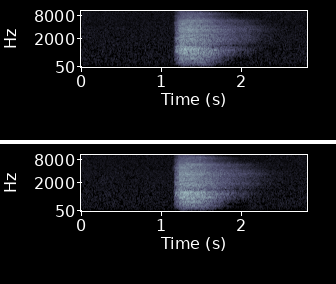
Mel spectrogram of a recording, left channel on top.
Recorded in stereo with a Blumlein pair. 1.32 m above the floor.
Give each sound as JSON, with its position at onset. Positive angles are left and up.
{"t": 1.2, "sound": "a rattle", "azimuth_deg": -70, "distance_m": 1.2}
